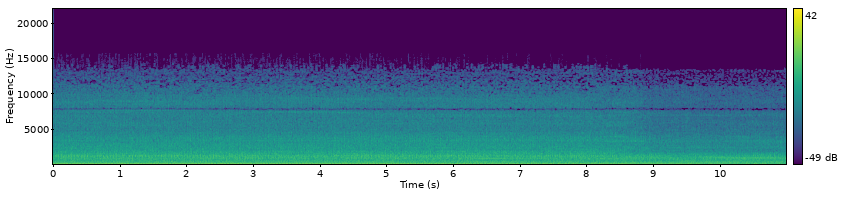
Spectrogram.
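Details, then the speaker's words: Onan generator, cold day, after a fuel pump voltage fix: fast, busy idle with a steady drone and rapid even beat. The owner says it idles too high; cause unconfirmed. "but anyways you you could hear how high it was idling so if anyone has any suggestions i am willing to hear any suggestions"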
